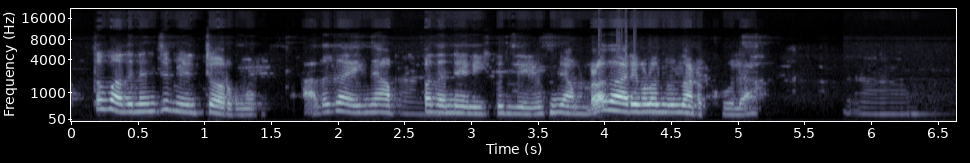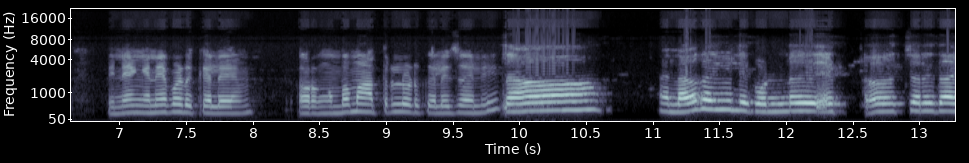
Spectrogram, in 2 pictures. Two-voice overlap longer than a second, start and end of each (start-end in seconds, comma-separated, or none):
none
